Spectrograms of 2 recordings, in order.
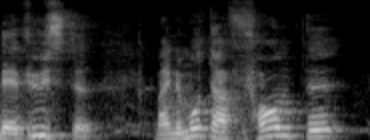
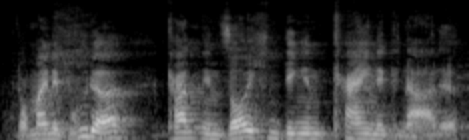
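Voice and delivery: usual speaking voice

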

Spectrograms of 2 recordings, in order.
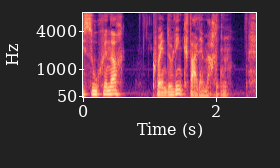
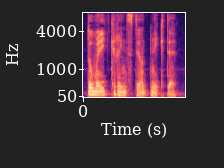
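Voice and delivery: ordinary delivery, nothing marked

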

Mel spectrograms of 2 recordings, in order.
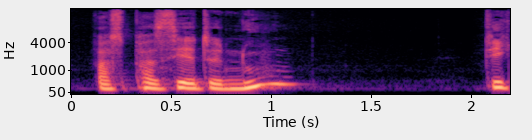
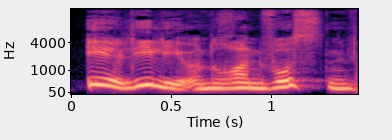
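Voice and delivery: ordinary delivery, nothing marked

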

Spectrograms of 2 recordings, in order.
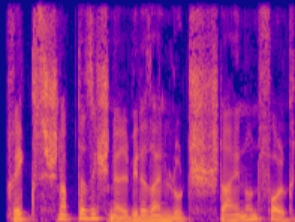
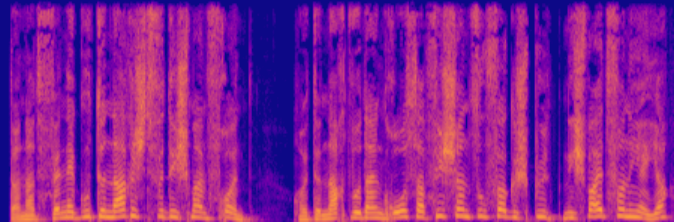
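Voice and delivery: put-on a slightly higher, friendly young fox; lightly voiced fox; 12 semitones higher than usual. A narrator's reading. Desert fox talking to his brother Rix, lightly voiced. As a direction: play the eager desert fox. Fennec voice.

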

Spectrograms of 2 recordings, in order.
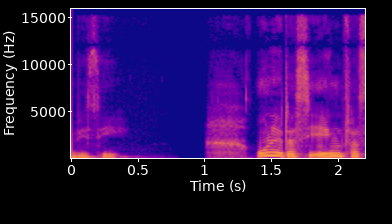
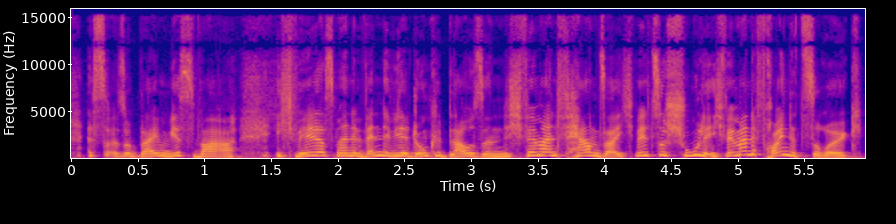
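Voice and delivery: angry outburst; 4 semitones higher, 4 dB louder than usual. Acted. Katharina's outburst about her room.

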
